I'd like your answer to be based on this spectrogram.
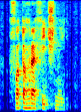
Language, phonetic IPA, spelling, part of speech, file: Ukrainian, [fɔtɔɦrɐˈfʲit͡ʃnei̯], фотографічний, adjective, LL-Q8798 (ukr)-фотографічний.wav
- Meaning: photographic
